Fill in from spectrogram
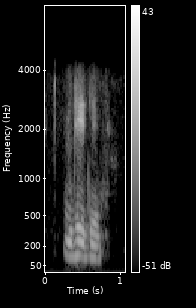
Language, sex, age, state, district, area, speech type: Hindi, male, 30-45, Madhya Pradesh, Bhopal, urban, conversation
